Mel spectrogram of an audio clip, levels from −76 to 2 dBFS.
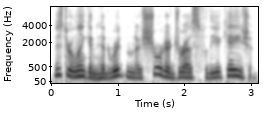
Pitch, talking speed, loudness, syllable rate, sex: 165 Hz, 195 wpm, -18 LUFS, 5.1 syllables/s, male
